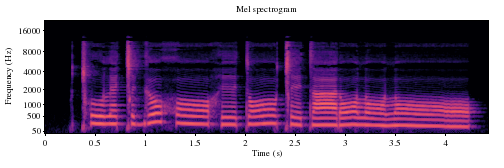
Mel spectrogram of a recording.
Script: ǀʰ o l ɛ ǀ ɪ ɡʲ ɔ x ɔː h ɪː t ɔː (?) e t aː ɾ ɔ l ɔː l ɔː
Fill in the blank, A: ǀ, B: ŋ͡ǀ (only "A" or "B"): A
